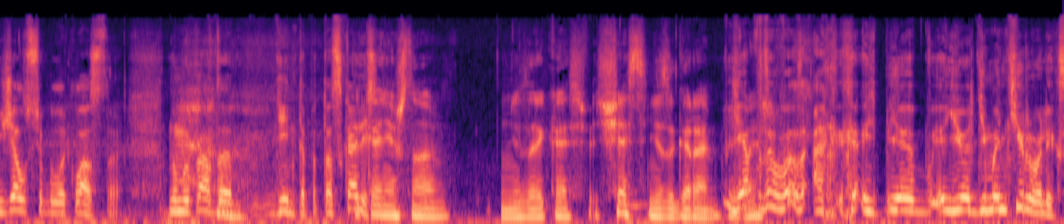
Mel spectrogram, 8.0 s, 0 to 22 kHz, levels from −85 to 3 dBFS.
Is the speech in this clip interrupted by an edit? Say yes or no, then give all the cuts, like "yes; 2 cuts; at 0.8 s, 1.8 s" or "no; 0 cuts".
yes; 1 cut; at 3.8 s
